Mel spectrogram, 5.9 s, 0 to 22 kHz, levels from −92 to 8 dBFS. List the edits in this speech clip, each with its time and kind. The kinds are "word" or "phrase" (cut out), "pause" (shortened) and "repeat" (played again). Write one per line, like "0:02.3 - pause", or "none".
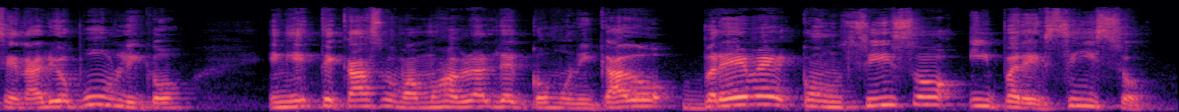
none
